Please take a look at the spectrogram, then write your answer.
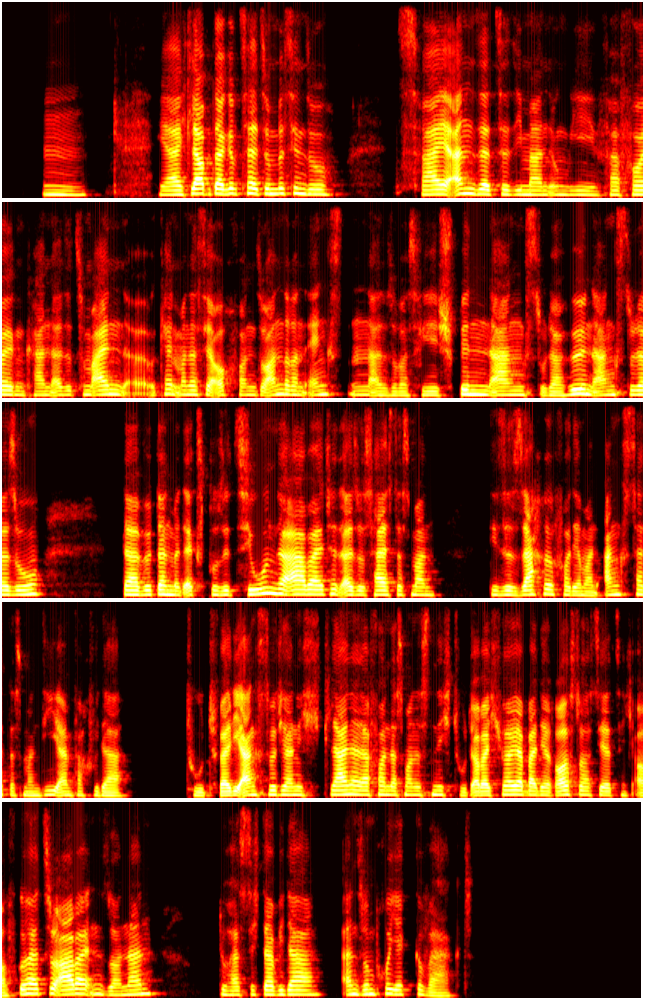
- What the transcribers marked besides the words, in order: none
- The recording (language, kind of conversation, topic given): German, advice, Wie kann ich mit Prüfungs- oder Leistungsangst vor einem wichtigen Termin umgehen?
